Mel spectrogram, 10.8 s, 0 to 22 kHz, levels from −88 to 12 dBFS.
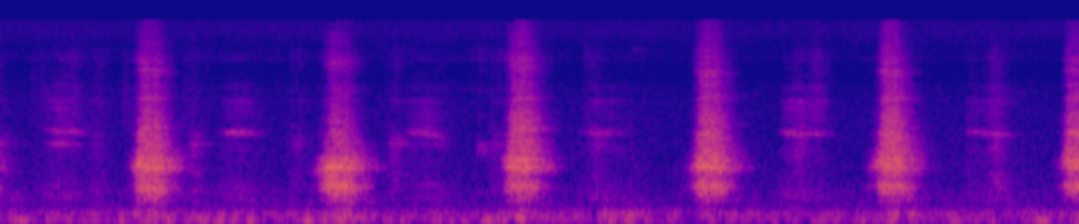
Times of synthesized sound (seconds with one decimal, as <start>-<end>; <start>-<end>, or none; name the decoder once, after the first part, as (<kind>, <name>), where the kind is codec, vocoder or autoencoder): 0.0-6.6 (vocoder, Vocos); 8.5-10.8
